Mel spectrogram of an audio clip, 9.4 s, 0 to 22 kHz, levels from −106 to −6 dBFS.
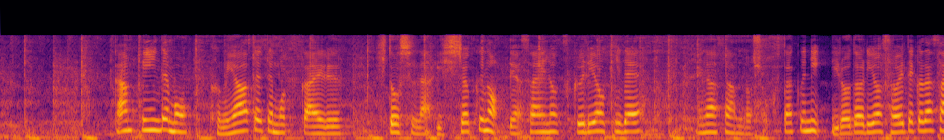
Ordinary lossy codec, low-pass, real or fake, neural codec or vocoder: none; none; fake; codec, 16 kHz, 4 kbps, FunCodec, trained on Chinese and English, 50 frames a second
